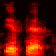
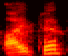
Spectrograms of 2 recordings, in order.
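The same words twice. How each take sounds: First: "I pip" said as "ippip", short "ih"; usual local pronunciation. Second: "I pip" said as "eye-pip", like iPhone; Apple-style pronunciation. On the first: Explaining what the rest of us say, short-vowel pronunciation. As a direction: start "I pip" with a short "ih", as one word. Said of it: "the rest of us call it". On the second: Explaining the acronym to colleagues, Apple-style long "eye". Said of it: "people who have Apple phones call it". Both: Shown as a demonstration.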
